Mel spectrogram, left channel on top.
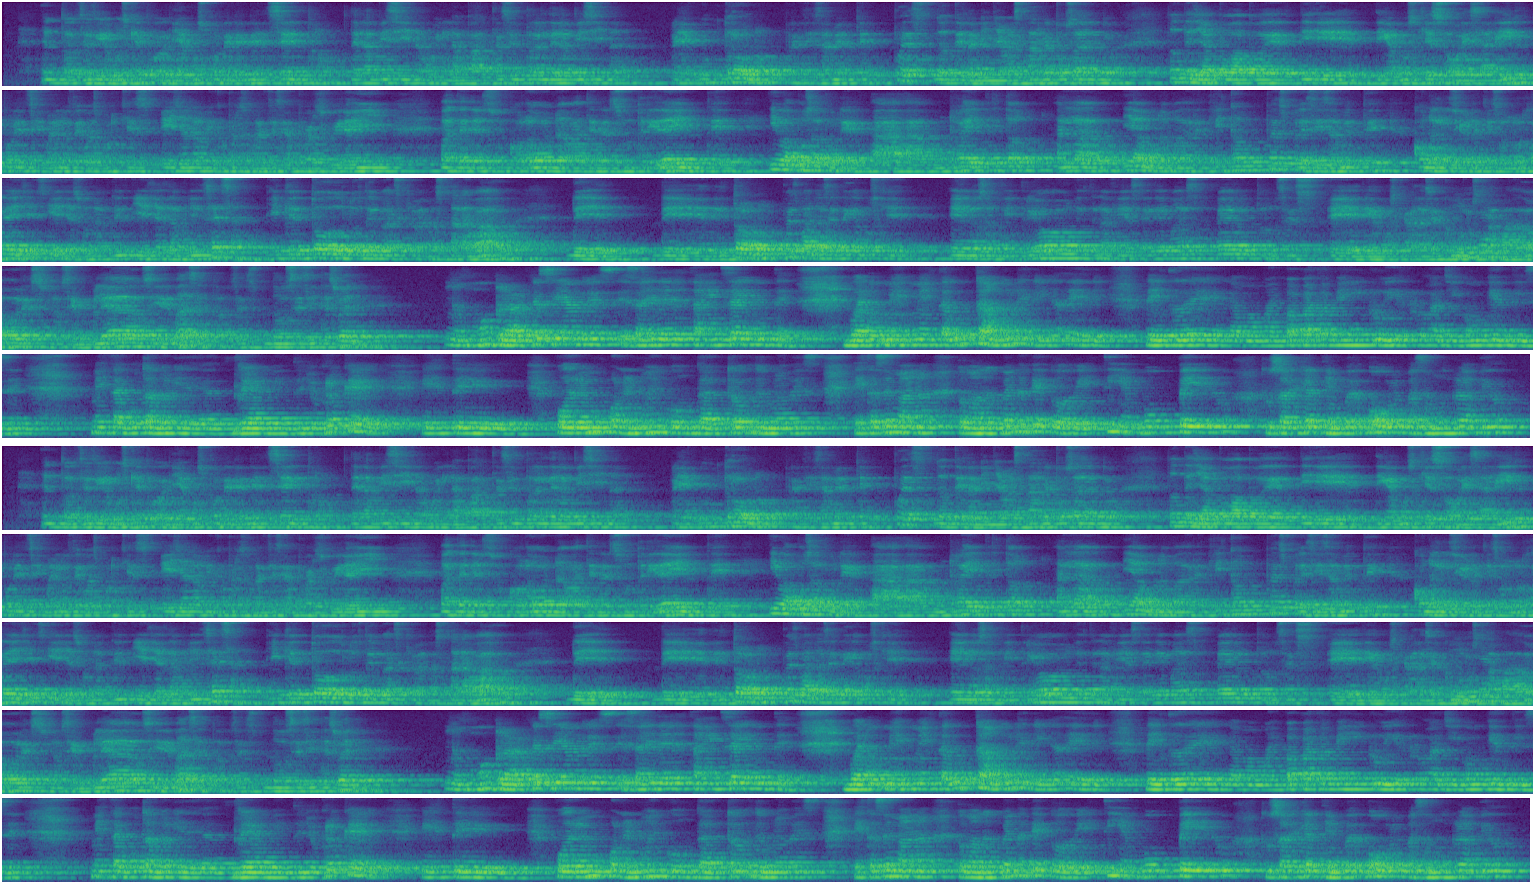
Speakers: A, on the right (about 55°); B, on the right (about 35°).
A: Entonces, digamos que podríamos poner en el centro de la piscina o en la parte central de la piscina eh, un trono, precisamente, pues donde la niña va a estar reposando, donde ya po- va a poder, di- eh, digamos que sobresalir por encima de los demás porque es ella la única persona que se va a poder subir ahí, va a tener su corona, va a tener su tridente y vamos a poner a, a un rey tritón al lado y a una madre tritón, pues precisamente con alusión a que son los reyes y ella, son la, prin- y ella es la princesa, y que todos los demás que van a estar abajo de, de- del trono, pues van a ser, digamos que, eh, los anfitriones de la fiesta y demás, pero entonces, eh, digamos que van a ser
B: Mira,
A: como los trabajadores, los empleados y demás, entonces no sé si te suene.
B: No, claro que sí, Andrés, esas ideas están excelentes. Bueno, me, me está gustando la idea de, de, de esto de la mamá y papá también incluirlos allí, como quien dice. Me está gustando la idea, realmente. Yo creo que este podríamos ponernos en contacto de una vez esta semana, tomando en cuenta que todavía hay tiempo, pero tú sabes que el tiempo es oro y pasa muy rápido.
